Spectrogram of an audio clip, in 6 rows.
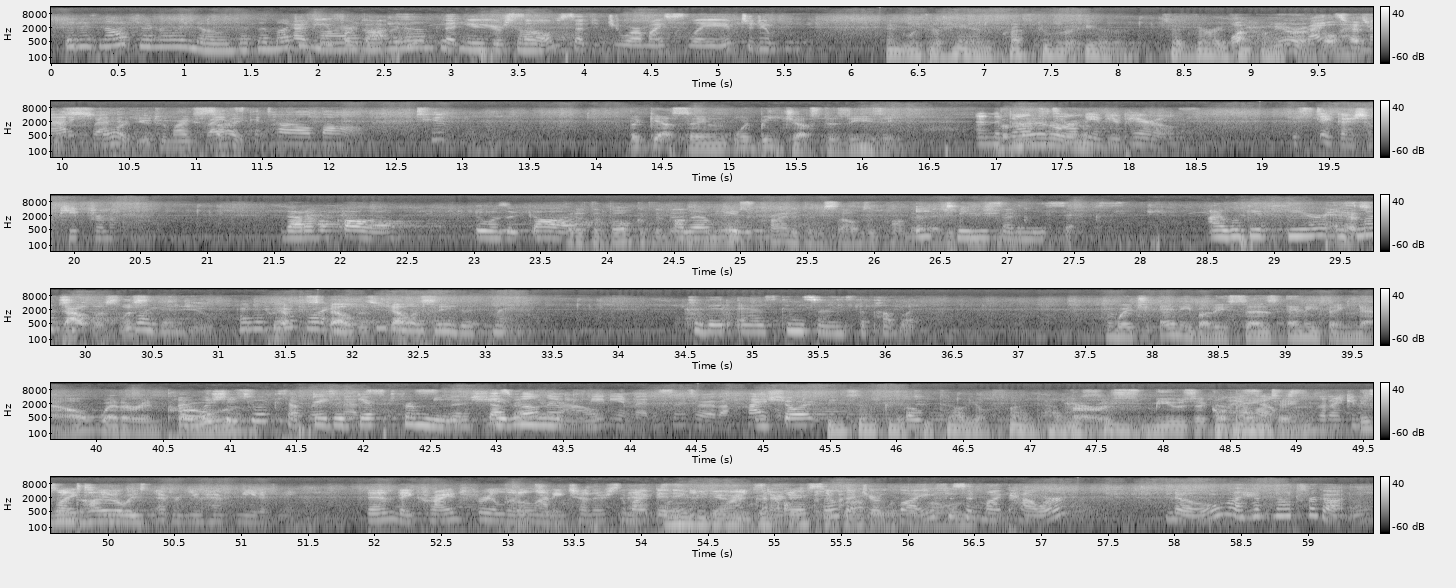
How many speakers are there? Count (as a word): ten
